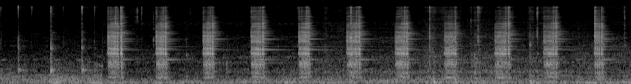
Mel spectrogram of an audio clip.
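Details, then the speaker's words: Car lifted, wheel rocked by hand: sharp metallic clunks about twice a second in time with the movement; lower ball joint worn loose, with play in its joint. "en algunos carros la rótula se daña de manera rígida y se pone muy dura que al momento de girar el volante necesitas mucha fuerza y al girarlo se puede escuchar un ruido Como este"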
